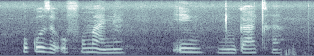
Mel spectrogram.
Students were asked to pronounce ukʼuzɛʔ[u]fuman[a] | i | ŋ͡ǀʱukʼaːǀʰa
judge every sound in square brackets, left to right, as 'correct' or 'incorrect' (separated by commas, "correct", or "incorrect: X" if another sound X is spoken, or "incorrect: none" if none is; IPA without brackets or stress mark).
correct, incorrect: ɛ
